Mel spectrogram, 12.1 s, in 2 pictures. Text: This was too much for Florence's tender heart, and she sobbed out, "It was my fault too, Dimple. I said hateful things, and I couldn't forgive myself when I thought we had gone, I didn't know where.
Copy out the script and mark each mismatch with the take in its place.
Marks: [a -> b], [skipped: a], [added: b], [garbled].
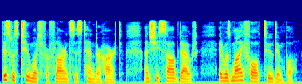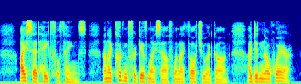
This was too much for Florence's tender heart, and she sobbed out, "It was my fault too, Dimple. I said hateful things, and I couldn't forgive myself when I thought [we -> you] had gone, I didn't know where.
